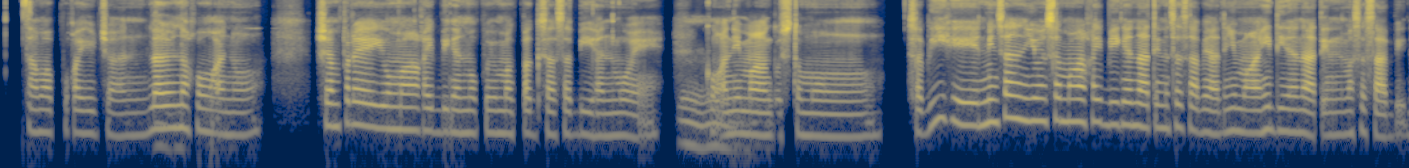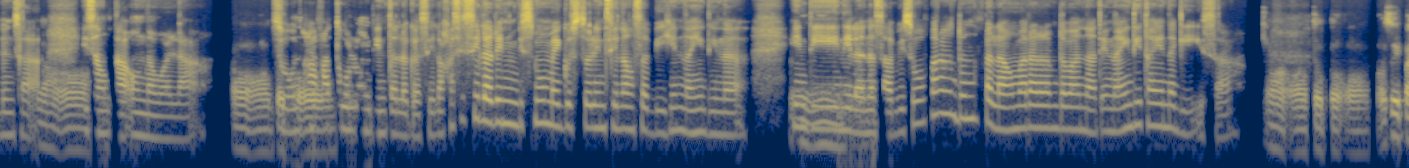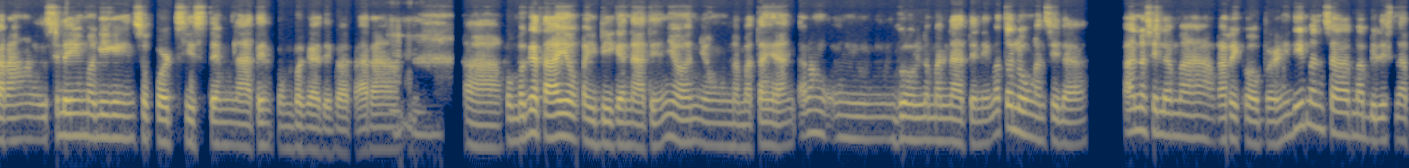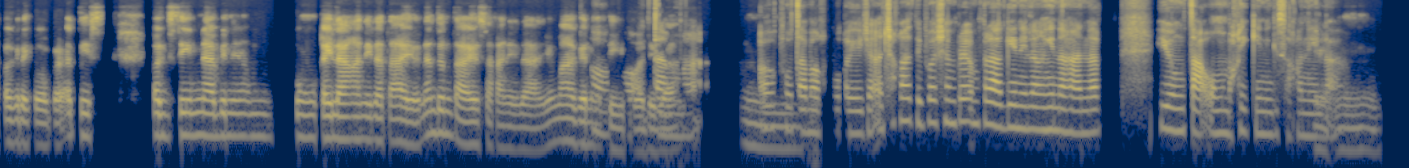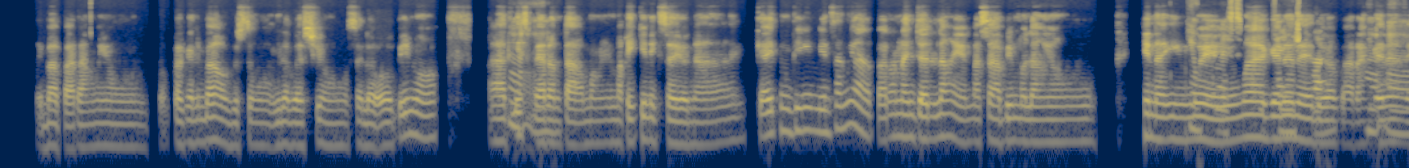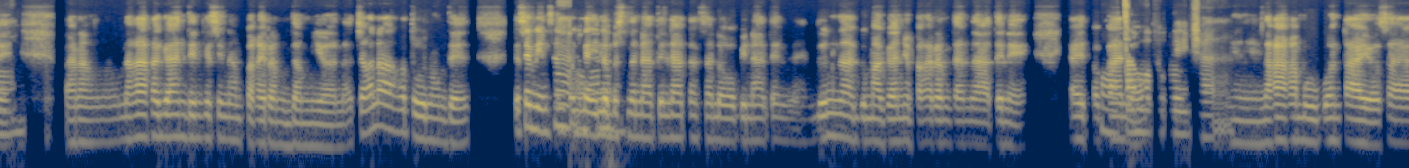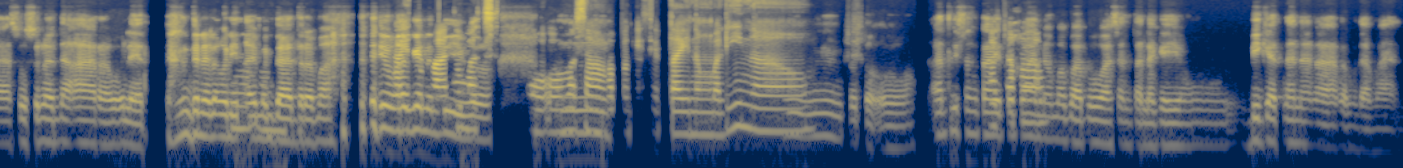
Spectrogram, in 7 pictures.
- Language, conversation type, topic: Filipino, unstructured, Ano ang mga aral na natutunan mo mula sa pagkawala ng isang mahal sa buhay?
- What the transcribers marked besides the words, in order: tapping; other background noise; snort; laughing while speaking: "'yung mga ganong tipo"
